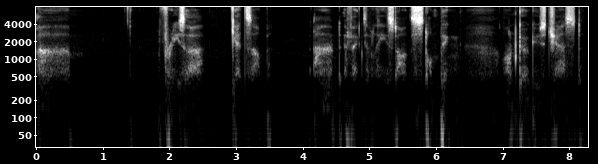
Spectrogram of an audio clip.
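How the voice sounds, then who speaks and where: This is an ASMR host who whispers from start to finish. The delivery is gentle and halting, at a slow pace. The whisper has a bright, sharp edge. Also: dry recording. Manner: hushed, unvoiced whispering throughout. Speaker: host of an anime trivia channel.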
